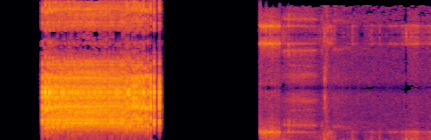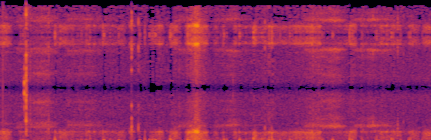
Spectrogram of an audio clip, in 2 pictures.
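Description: A loud burst of hissing noise lasting about a second and a half, then a moment of silence. From about three seconds in, a fishing reel being cranked on a retrieve, with irregular clicks and knocks from the reel and the rod being handled.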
